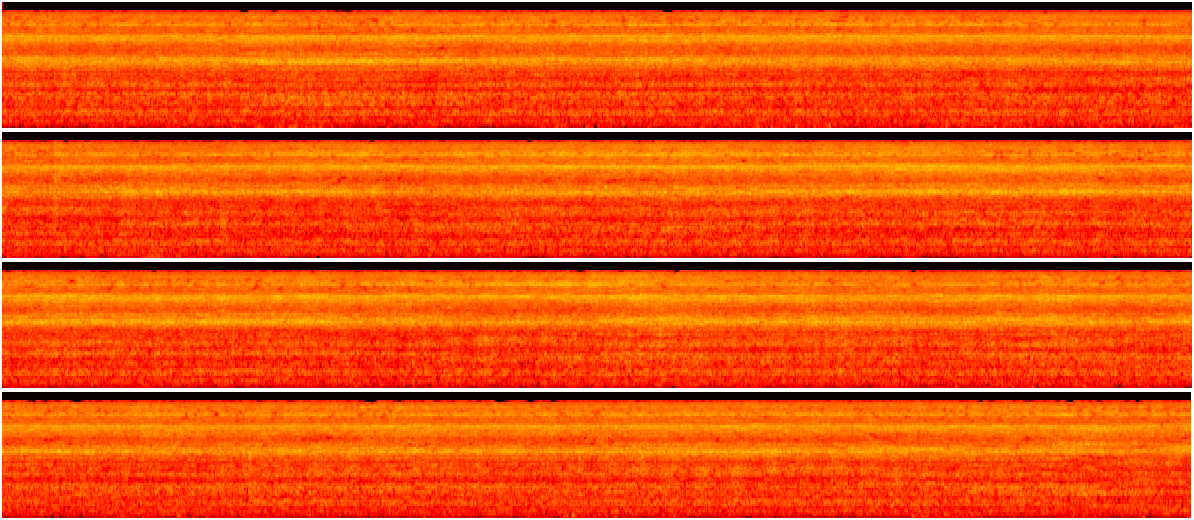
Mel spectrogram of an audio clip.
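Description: Handheld torch hissing steadily as it is passed over a wet acrylic pour, heating the paint to bring silicone cells up to the surface.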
